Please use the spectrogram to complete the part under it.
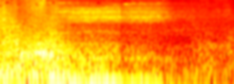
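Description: A triumphant victory fanfare swells loudly and fades away.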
